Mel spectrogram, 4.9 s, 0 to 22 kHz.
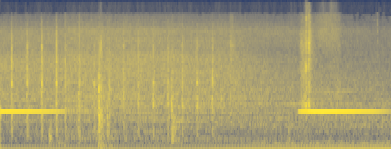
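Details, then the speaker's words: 2014 Jeep Compass: rapid ticking and knocking under the dashboard, about four a second, whether running or parked and turned off for hours, from a faulty HVAC heater blend door actuator stuck cycling. "you can hear that noise knocking up under the dashboard there. It'll also do that noise by itself when the car's just sitting there."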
